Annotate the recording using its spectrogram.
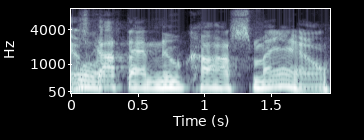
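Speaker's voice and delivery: put-on animated sitcom cartoon character voice. Showing an impression after being asked for a TV character: Cleveland from Family Guy voice. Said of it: "kinda do Cleveland from Family Guy".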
